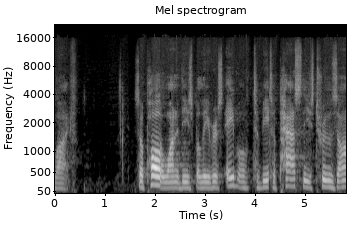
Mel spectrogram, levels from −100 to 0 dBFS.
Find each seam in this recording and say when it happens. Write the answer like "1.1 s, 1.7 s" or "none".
1.5 s, 2.1 s, 3.4 s, 4.3 s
